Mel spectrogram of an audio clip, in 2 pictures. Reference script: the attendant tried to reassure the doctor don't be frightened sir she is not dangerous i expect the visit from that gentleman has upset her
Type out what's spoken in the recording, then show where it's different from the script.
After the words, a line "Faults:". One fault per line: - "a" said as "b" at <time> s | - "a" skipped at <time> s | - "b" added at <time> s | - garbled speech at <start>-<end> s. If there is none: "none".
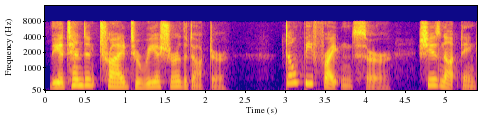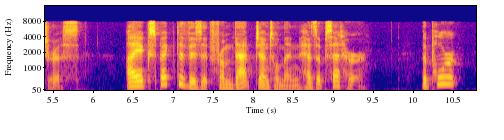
the attendant tried to reassure the doctor don't be frightened sir she is not dangerous i expect the visit from that gentleman has upset her the poor
Faults:
- "the poor" added at 10.1 s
